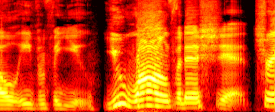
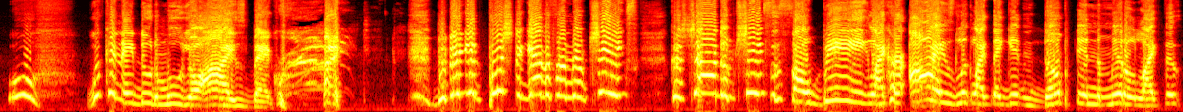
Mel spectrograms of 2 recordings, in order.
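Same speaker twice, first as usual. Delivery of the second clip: much higher and louder, squealing outrage; shrieking disbelief; 12 semitones higher, 4 dB louder than usual. Real, not acted. To viewers, squealing over a strange face. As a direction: shriek it with gleeful horror. Ranting about Nikki's face.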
